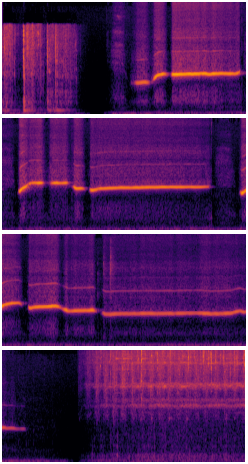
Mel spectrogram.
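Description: A person whistles a slow, wavering melody of sustained notes with small pitch slides, loud, ending with a brief burst of brighter tonal noise.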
